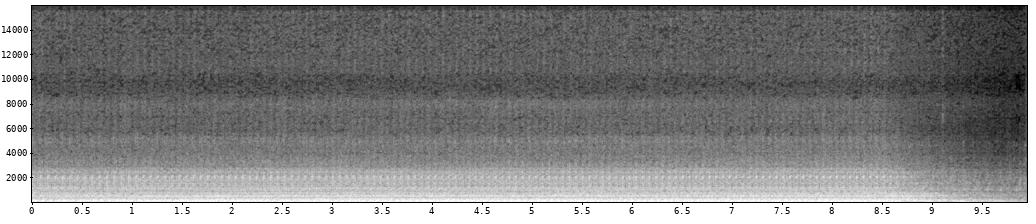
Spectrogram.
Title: 1996 F350 7.3L rough idle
